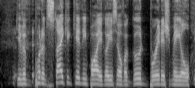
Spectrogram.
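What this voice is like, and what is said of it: Put-on accent, sounds Australian. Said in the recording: “which I'm doing the wrong accent for... You went more Australian than usual.”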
